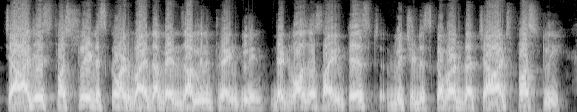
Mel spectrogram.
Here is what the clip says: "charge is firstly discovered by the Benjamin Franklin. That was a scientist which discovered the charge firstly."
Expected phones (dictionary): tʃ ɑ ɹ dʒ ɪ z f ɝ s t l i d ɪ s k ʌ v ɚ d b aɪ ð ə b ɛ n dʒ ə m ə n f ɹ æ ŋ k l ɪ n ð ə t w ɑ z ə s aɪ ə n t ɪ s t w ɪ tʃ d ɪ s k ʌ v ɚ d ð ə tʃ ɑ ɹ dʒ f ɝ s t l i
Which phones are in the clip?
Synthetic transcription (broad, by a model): tʃ ɑ ɹ dʒ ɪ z f ɝ s t l i d ɪ s k ʌ v ɚ d b aɪ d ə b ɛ n z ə m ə n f ɹ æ ŋ k l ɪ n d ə t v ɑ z ə s aɪ ə n t ɪ s t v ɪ tʃ d ɪ s k ʌ v ɚ d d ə tʃ ɑ ɹ dʒ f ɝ s t l i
